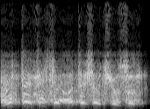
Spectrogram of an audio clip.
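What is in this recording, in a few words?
Turkish player friendly fire, mood med, speech; War Thunder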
